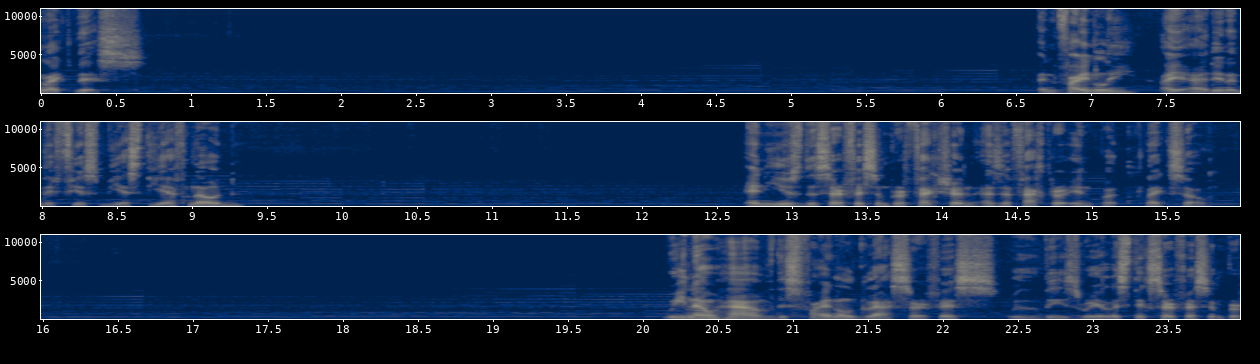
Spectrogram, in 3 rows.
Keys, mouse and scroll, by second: 0.6-2.0 middle drag, 2.4 middle click, 3.2 middle click, 4.2 middle click, 5.0 middle click, 5.5 click, 6.4 click, 6.6 middle click, 6.9 click, 7.2 shift+a, 10.6 shift+a, 13.3 click, 14.9 click, 16.5 click, 20.0 ctrl+space, 21.2-22.6 drag.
